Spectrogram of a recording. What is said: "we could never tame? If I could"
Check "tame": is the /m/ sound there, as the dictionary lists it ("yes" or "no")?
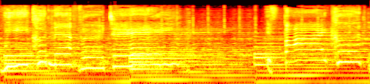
no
